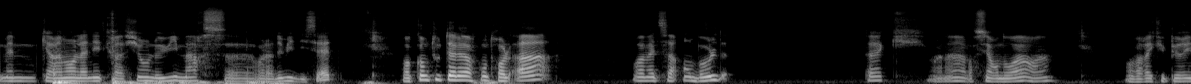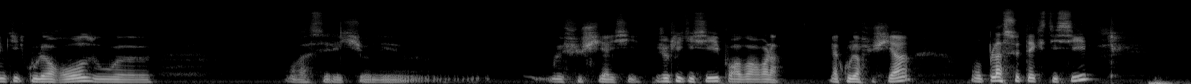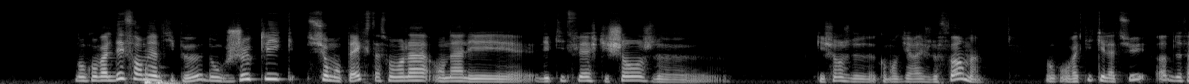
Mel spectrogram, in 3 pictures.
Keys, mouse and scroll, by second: 0.6-2.5 typing, 4.9 ctrl+a, 6.0-7.2 drag, 8.2 click, 9.3-10.7 drag, 18.9 click, 20.9-22.6 drag, 23.4 click, 23.9 click, 27.2 click, 32.6 click, 34.7-35.7 drag.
